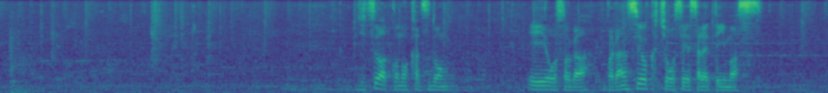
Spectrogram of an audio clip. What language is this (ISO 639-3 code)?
jpn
